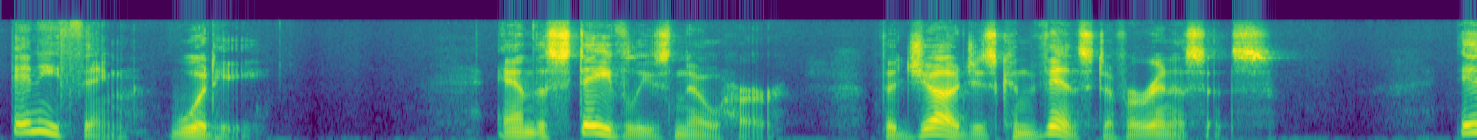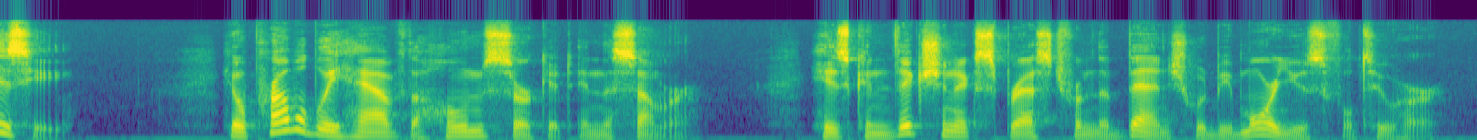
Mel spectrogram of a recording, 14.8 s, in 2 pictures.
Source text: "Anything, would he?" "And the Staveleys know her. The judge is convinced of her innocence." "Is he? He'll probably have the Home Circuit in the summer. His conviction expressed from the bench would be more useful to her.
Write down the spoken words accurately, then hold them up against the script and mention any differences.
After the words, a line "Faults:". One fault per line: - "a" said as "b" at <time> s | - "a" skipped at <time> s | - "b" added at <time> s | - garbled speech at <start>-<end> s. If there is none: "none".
"Anything, would he?" "And the Staveleys know her. The judge is convinced of her innocence." "Is he? He'll probably have the Home Circuit in the summer. His conviction expressed from the bench would be more useful to her.
Faults:
none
